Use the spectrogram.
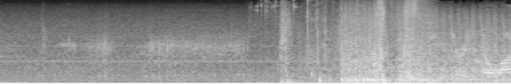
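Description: Gunshots in the Rainbow Six Siege shooter game, a quiet stretch followed by a loud cluster of sharp shots and rattling fire, with a voice speaking amid the action.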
